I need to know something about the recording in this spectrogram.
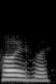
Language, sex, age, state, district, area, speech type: Assamese, female, 60+, Assam, Dibrugarh, rural, conversation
